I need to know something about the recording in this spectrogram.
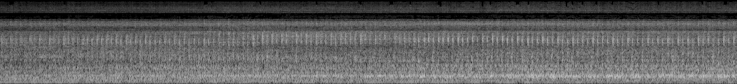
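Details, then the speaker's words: Toyota Estima, idling with accessory belt removed, listened at lower front near the pulley: fast uneven knocking about four per second; worn balance shafts, later restored. "здесь балансировочный вал и шумят вот послушайте"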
